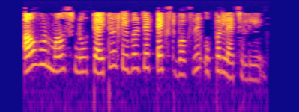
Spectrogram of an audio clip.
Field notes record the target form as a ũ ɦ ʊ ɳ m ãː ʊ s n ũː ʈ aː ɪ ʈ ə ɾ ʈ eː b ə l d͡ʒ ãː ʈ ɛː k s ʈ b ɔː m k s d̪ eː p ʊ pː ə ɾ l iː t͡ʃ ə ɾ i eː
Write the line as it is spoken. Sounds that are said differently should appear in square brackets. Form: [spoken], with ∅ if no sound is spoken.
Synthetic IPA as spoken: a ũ ɦ ʊ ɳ m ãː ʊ s n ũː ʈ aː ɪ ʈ ə [l] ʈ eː b ə l d͡ʒ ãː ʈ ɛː k s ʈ b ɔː [∅] k s d̪ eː [ʔ] ʊ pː ə ɾ l [ɛː] t͡ʃ ə [l] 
